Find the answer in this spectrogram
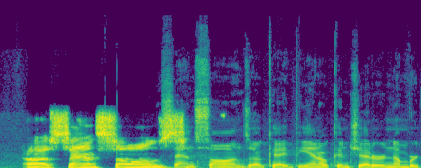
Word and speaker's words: Saint-Saëns: How do you pronounce the gentleman's last name? Saint-Saëns. Saint-Saëns.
